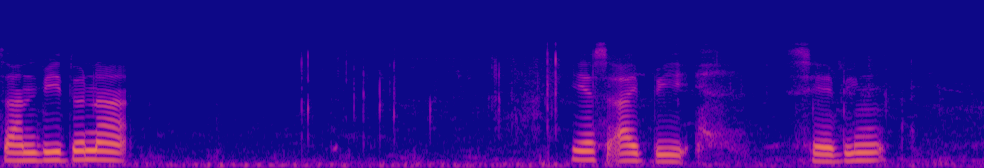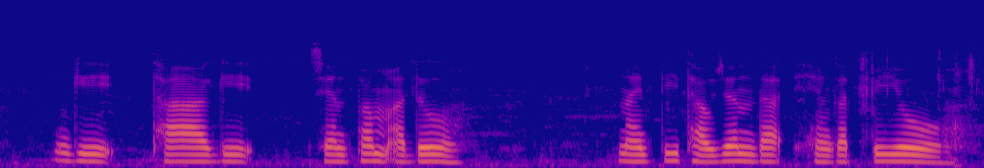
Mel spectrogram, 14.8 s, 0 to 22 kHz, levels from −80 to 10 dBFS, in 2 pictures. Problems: background sounds at intervals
